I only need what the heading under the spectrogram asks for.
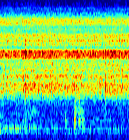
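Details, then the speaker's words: Old Sony Handy Personal battery table radio after replacing bad capacitors; constant hiss, no reception, faint crackles, static louder than before; transistor fault suspected, one of three transistors. "Everything makes it a little the static a little bit louder. But yeah, I don't think it's that. That sounds more like a transistor problem."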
